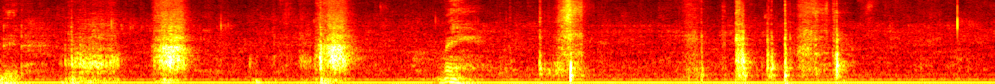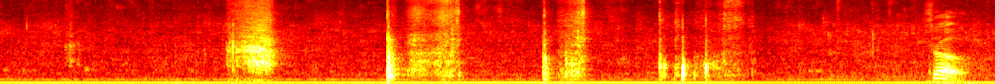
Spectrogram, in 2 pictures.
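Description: Taping knife spreading joint compound over a drywall crack: a series of short, irregular scraping strokes about a second apart, over a steady low hum.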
